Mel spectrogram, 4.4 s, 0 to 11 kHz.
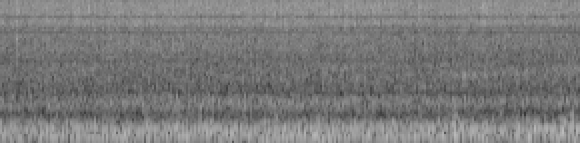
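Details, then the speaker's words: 1996 Goodman AC outdoor unit with R22, running again after a condenser fan repair: steady low hum and whoosh of the fan with compressor drone underneath, even and without clatter; normal running. "She's running, but it ain't near as hot as it was when it had no fan."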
